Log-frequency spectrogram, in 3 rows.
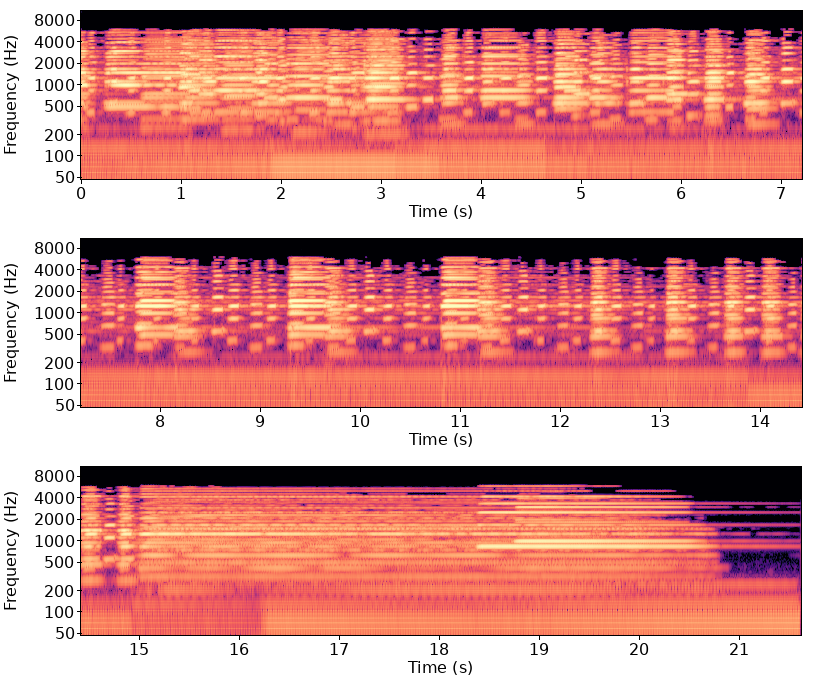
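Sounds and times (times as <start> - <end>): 
melodica: 0.0 - 21.2.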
